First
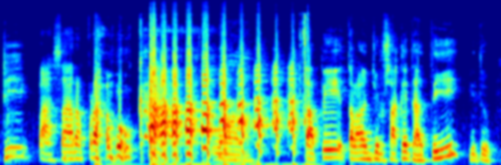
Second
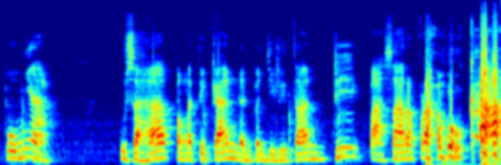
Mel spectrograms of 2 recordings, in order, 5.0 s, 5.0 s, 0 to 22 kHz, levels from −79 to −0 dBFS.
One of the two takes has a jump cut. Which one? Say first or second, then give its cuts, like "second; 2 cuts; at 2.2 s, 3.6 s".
first; 1 cut; at 2.9 s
